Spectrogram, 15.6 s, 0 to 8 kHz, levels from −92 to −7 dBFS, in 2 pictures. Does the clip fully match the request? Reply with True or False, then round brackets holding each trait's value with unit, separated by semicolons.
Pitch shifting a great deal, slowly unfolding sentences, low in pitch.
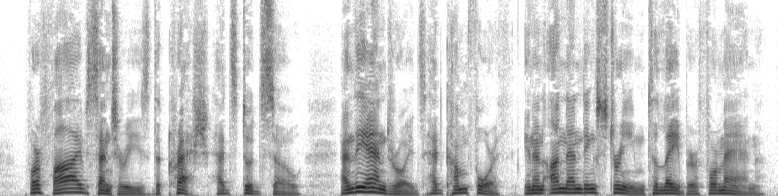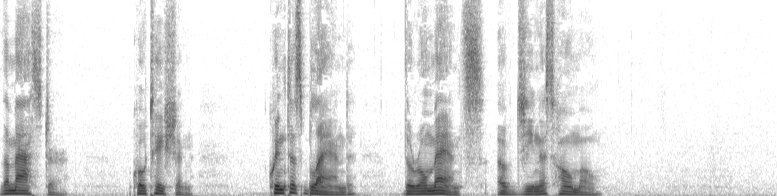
True (6.3 semitones; 120 wpm; 110 Hz)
